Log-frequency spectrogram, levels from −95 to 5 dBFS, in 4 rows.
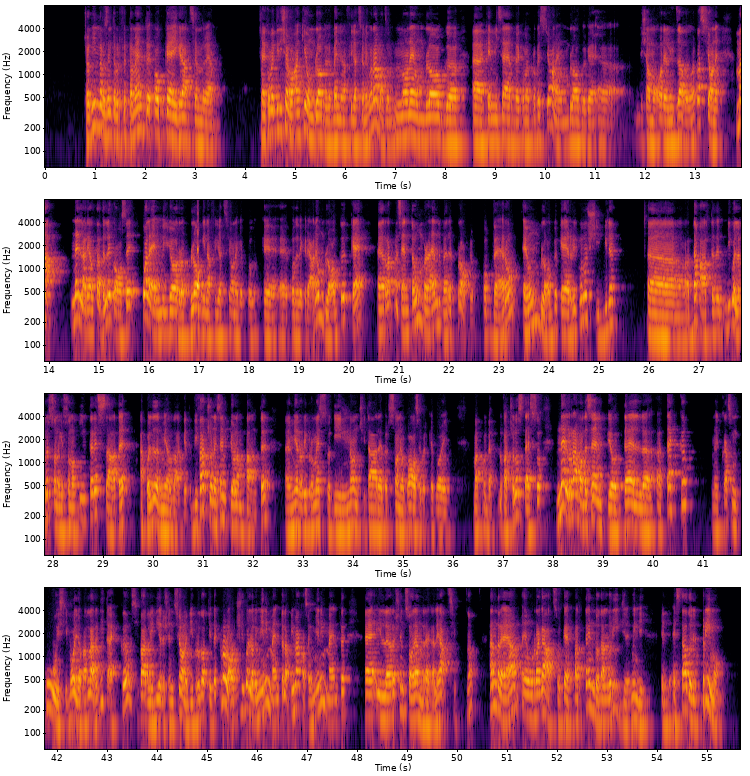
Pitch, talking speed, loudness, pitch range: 135 Hz, 185 wpm, -20 LUFS, 125-165 Hz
